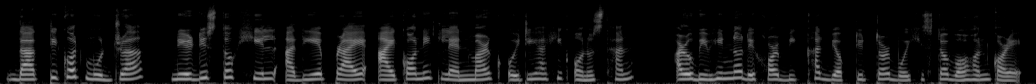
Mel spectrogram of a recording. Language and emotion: Assamese, neutral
